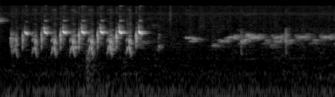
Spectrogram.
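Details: Yellow-vented bulbul singing lustily and answered by other bulbuls: a two-second burst of rapid, bubbly chattering notes, about four per second, followed by softer, lower warbled phrases.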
